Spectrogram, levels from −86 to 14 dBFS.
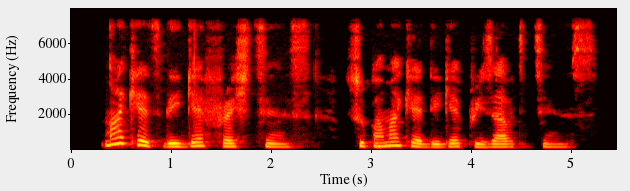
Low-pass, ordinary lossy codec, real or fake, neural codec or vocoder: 7.2 kHz; none; real; none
